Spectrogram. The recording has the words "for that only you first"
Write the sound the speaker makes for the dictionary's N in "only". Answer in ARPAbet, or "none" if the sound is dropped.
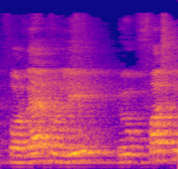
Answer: none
